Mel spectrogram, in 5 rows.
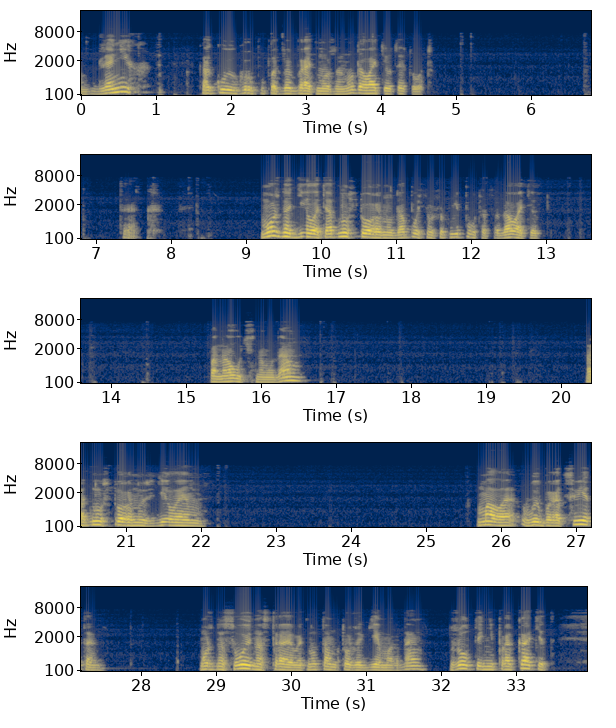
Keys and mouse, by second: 0.6 click, 2.6-3.9 drag, 5.1 click, 6.6 KP_3, 7.9 shift+middle click, 8.6-9.6 middle drag, 12.3 shift+click, 13.4 shift+click, 14.6 middle click, 16.8 shift+click, 17.9 shift+click, 19.2 shift+click, 21.0 click, 22.2-33.9 drag.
